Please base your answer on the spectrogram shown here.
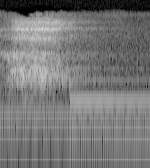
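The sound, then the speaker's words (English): A deep breath drawn in and let out during a guided meditation. A soft, airy rush of breath lasts under a second and then fades, while a steady, low sustained tone carries on alone. “And we'll end by taking a deep breath in and exhaling completely.”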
